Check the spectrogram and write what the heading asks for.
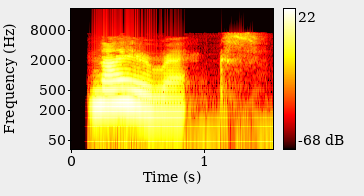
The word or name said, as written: nirex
